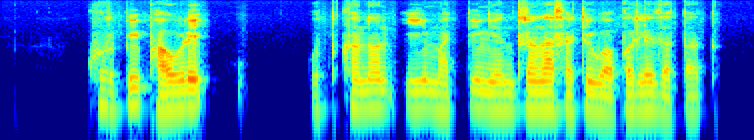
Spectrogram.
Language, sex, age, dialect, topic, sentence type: Marathi, male, 31-35, Varhadi, agriculture, statement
